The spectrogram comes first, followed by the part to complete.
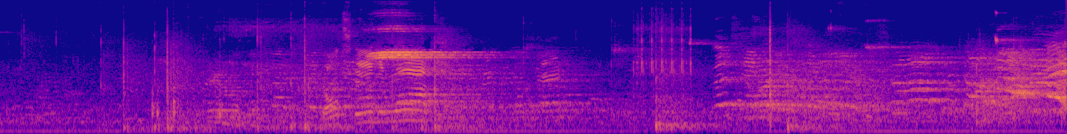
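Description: Volleyball players calling out and shouting in a reverberant gym, with sharp knocks of the volleyball about one and a half seconds in and again around six and a half seconds, where the serve is struck.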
